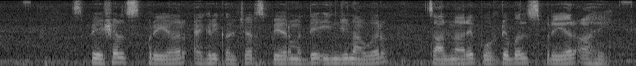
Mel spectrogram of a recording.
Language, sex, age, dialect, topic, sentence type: Marathi, male, 25-30, Northern Konkan, agriculture, statement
